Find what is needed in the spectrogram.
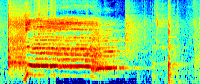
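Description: A long, steady-pitched shout from a man's voice, held for about two seconds before dropping slightly in pitch. A sharp click comes just before it, and another near the end.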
